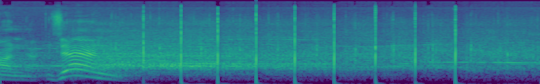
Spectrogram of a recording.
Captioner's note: applause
